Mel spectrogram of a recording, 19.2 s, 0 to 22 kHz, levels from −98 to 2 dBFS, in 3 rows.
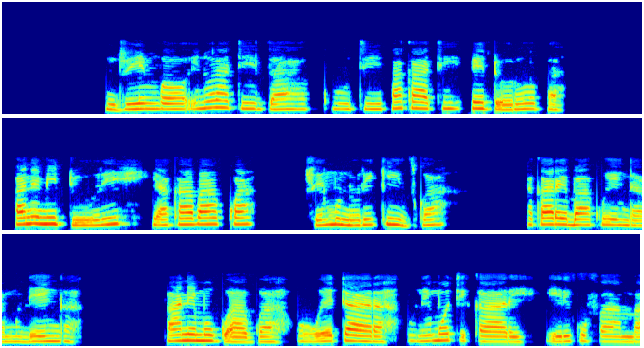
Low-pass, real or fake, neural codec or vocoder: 5.4 kHz; real; none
